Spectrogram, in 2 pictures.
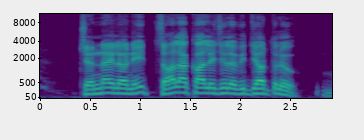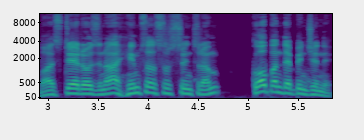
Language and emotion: Telugu, angry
